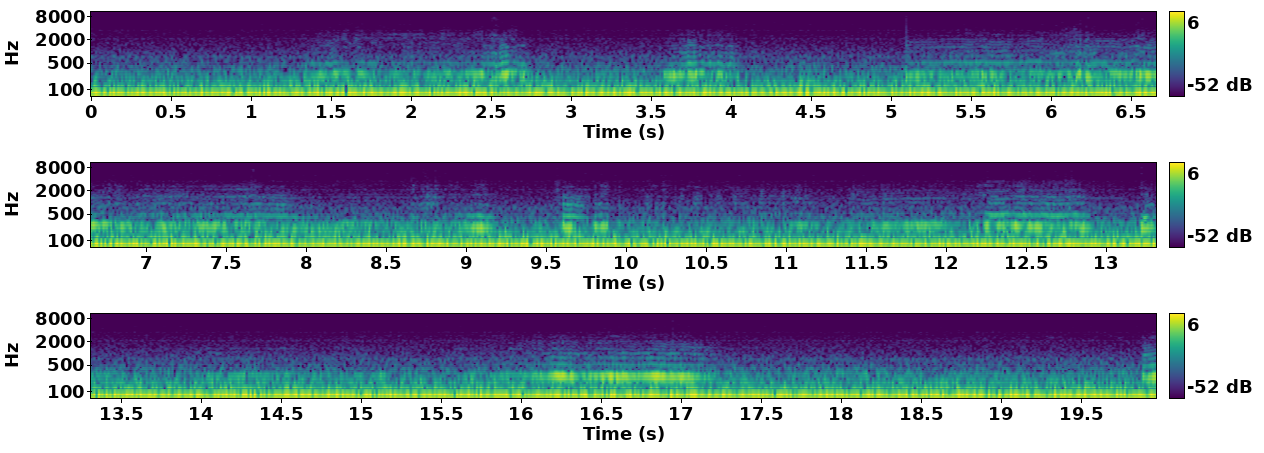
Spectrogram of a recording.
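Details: Honey bees around a small hive house at dusk, buzzing in repeated bursts as individual bees fly near, each a low humming drone with bright overtones that bends slightly in pitch, separated by quieter stretches of a steady background hum.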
